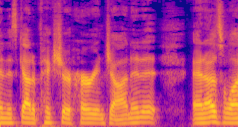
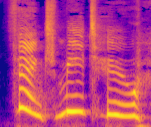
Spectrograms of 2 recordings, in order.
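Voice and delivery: very high, slow squeaky voice; cartoonishly high, drawn-out answer; mock sweet reply; much slower than usual. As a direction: stretch it out in a silly high pitch. Mocking reply to love line.

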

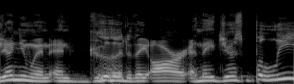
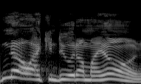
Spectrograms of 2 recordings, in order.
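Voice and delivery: a hint of an insistent toddler, higher; stubborn toddler; 5 semitones higher than usual. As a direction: lightly play a proud little kid. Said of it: "he's like".

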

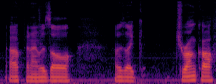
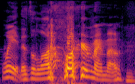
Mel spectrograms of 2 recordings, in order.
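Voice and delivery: loud, high, cracking up mid-line; laughing through it; 5 semitones higher, 13 dB louder than usual. Retold or imitated. Numb-mouthed patient realizing the water spill, laughing loudly. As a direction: retell the mishap while laughing. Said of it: "and then I'm like".

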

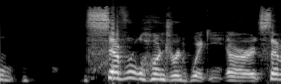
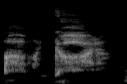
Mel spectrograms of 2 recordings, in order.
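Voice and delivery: whispering; 9 semitones higher, 19 dB quieter, slower than usual. Real, not acted. Stunned by the wiki page.

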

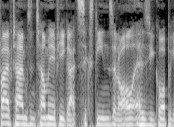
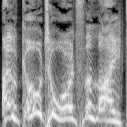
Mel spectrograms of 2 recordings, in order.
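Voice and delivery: dying paladin; 9 semitones higher than usual. Acted. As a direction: cry out toward the light as you die. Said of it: "says the paladin as he dies".

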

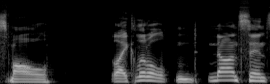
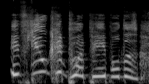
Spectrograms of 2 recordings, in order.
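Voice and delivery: shouted, much higher, in disbelief; dumbfounded outburst. Acted. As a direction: blurt it out, baffled and indignant. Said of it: "looks a little dumbfounded".

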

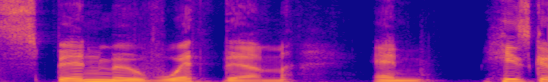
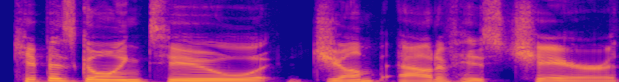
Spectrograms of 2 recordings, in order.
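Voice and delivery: ordinary talk, nothing marked

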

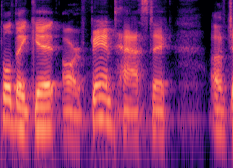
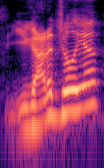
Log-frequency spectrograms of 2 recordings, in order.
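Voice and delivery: imitated supporters now unsure, higher and rising; retold doubtful encouragement; 6 semitones higher than usual. Fans reacting to her dating a rapper, doubtful questioning cheer. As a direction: turn the cheer into a high question. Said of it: "folks were like".

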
